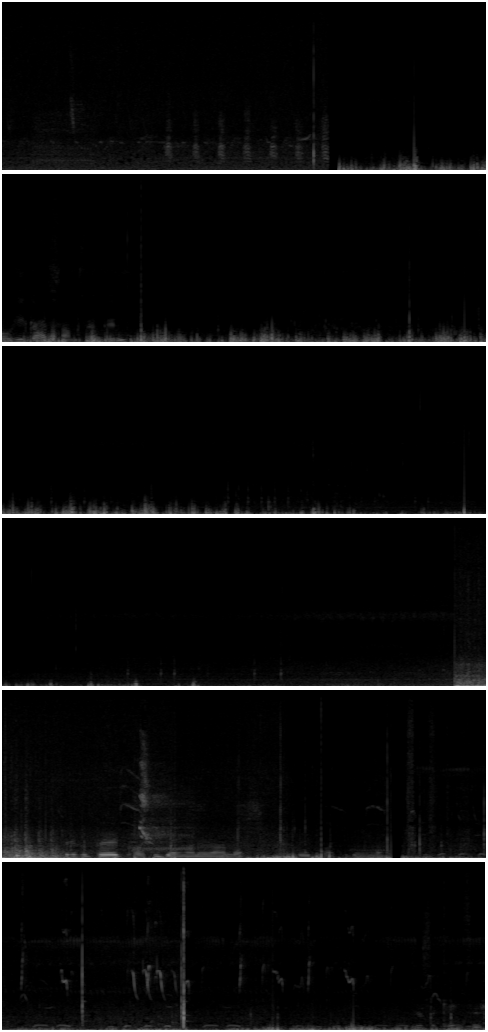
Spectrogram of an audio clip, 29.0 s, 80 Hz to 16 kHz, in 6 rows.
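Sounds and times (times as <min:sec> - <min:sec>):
wind and water rumbling: 0:03.4 - 0:29.0.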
